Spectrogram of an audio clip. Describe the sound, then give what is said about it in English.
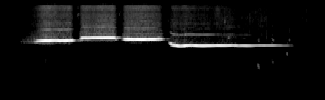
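A clear whistled four-note Mockingjay tune: three short, steady notes at a similar pitch, then a longer, lower note that slowly fades out. No talking. “Continue your beautiful Mockingjay song.”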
